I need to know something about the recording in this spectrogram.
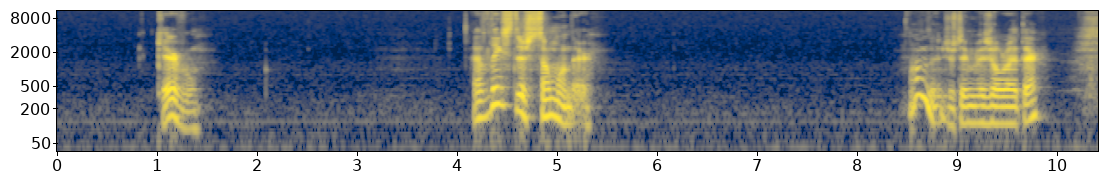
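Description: A young man speaks quietly and slowly into a close microphone, in short phrases with long pauses.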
